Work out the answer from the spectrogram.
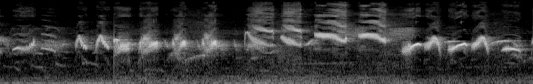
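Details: A Chinese hwamei in morning singing practice for contests gives a varied stream of loud whistled notes, some looping and some sharply rising, delivered in quick bursts.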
